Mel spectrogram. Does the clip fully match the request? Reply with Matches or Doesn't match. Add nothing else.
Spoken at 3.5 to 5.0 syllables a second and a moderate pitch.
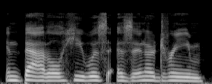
Matches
